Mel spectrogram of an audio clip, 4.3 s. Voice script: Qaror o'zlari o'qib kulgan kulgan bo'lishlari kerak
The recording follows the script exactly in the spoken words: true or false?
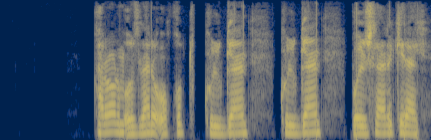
true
